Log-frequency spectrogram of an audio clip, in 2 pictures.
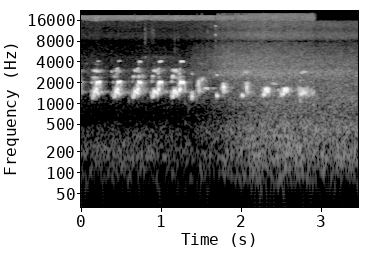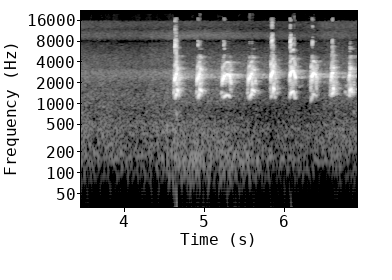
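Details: White-tailed eagle calling: a quick series of yelps that fades out, a pause of nearly two seconds, then a louder, shriller run of yelping notes at a steady pace.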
